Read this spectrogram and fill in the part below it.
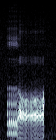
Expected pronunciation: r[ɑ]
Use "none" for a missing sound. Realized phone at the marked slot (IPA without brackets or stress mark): ɑ̰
